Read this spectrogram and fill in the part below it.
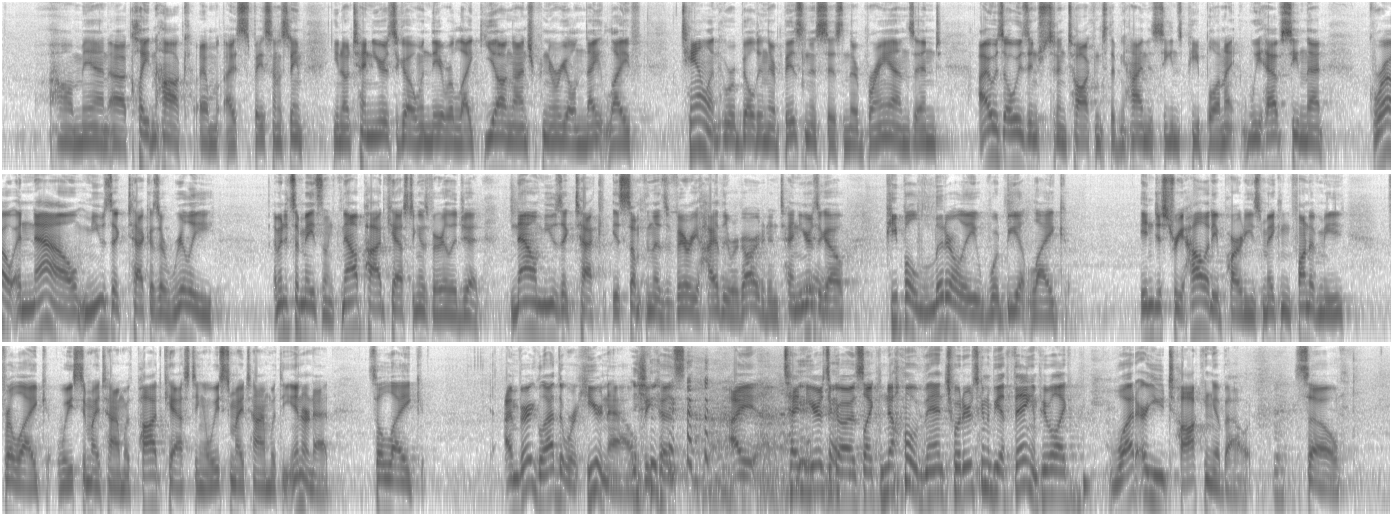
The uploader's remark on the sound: Industry Interactive is Dynasty Podcasts' live workshop series. The live conversation served as the keynote at Chicago Inno's music tech State of Innovation event, held January 26th at General Assembly Chicago.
